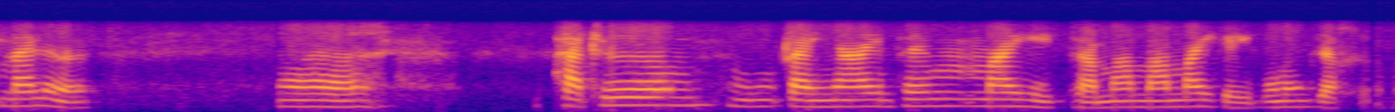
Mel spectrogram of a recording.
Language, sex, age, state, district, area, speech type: Bodo, female, 30-45, Assam, Kokrajhar, rural, conversation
